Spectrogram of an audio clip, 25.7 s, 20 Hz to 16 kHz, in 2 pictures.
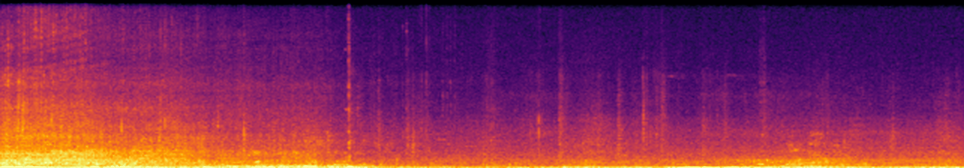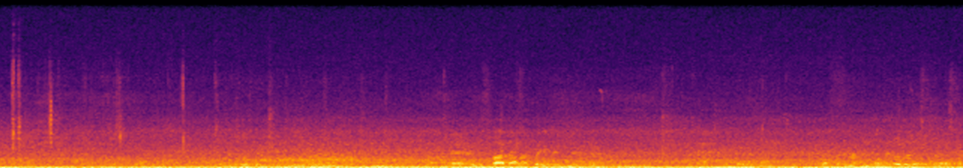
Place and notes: Koloniestraße, Berlin, Deutschland - Koloniestraße, Berlin - hammering and flame-cutter on the scrapyard, passers-by
Koloniestraße, Berlin - hammering and flame-cutter on the scrapyard, passers-by. Some use this narrow path as a shortcut between Koloniestraße and Holzstraße. Besides the workers on the scrapyard you can also hear some men being picked up from the nearby mosque after the mass.
[I used the Hi-MD-recorder Sony MZ-NH900 with external microphone Beyerdynamic MCE 82]
Koloniestraße, Berlin - Hämmern und Schweißen auf dem Schrottplatz, Passanten. Manche benutzen diesen schmalen Weg als Abkürzung zwischen der Kolonie- und der Holzstraße. Abgesehen von den Arbeitern auf dem Schrottplatz kann man auch einige der Männer hören, die sich vor der nahen Moschee abholen lassen, nachdem die Messe gerade zuende ist.
[Aufgenommen mit Hi-MD-recorder Sony MZ-NH900 und externem Mikrophon Beyerdynamic MCE 82]
Berlin, Germany, 12 October 2012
